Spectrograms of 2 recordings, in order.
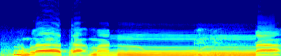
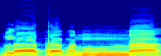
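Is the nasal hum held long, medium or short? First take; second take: long; short. First: The nasal hum is held too long. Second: The nasal hum is cut short and rushed. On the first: "nanti jadi empat harokat nanti" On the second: "jangan terburu-buru ... Malah kurang nanti"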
